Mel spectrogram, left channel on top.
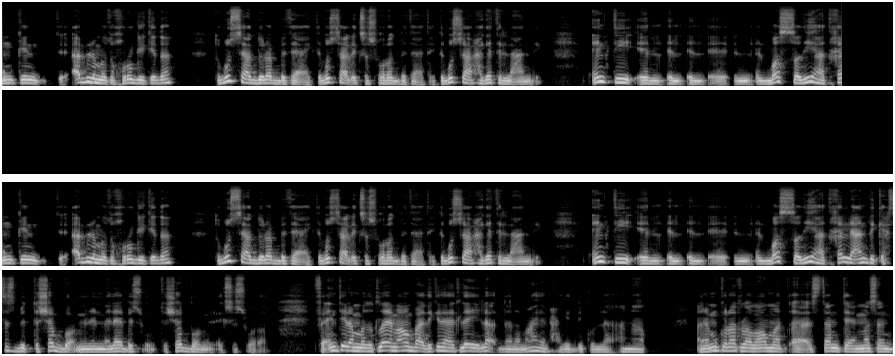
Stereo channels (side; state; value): left; drops out; at 8.4 s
